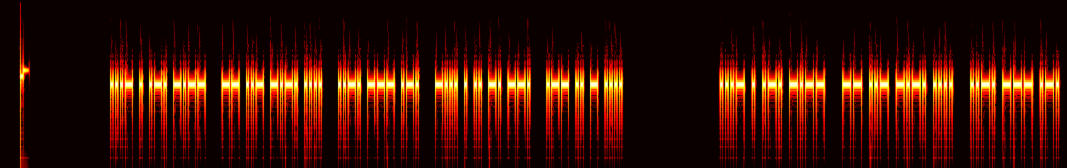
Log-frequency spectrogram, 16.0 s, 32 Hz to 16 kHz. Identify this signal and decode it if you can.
Morse code, heard as a keyed tone, about 31 wpm, 700 Hz. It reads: VERY MUCH FOR BEING WITH VERY MUCH FOR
